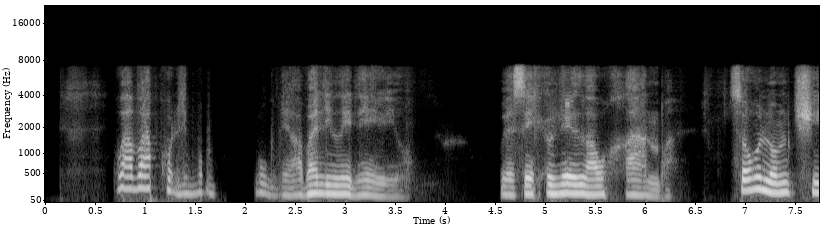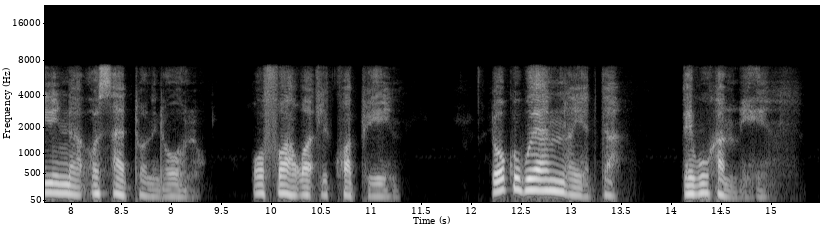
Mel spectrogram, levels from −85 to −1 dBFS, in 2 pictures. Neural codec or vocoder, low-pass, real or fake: codec, 16 kHz in and 24 kHz out, 0.6 kbps, FocalCodec, streaming, 4096 codes; 7.2 kHz; fake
